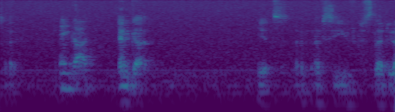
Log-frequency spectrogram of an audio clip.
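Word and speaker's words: Angad: I'm always confused on how to pronounce that. Engad.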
